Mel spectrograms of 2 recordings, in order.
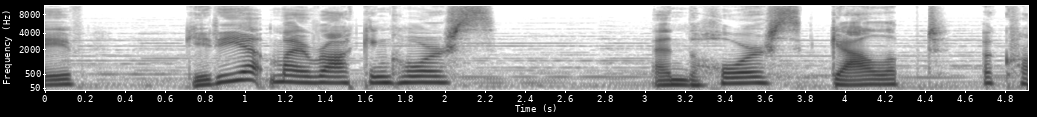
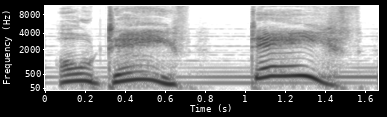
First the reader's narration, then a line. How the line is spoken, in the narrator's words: cried the little girl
